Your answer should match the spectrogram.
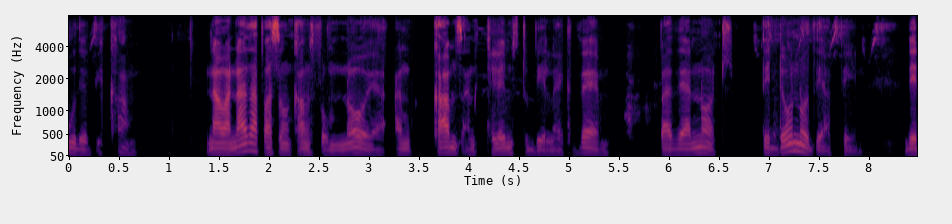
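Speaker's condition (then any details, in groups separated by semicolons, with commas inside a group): No condition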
